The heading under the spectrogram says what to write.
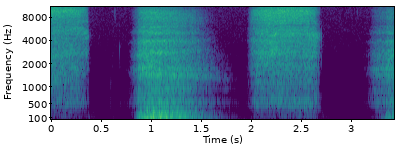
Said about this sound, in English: So you inhale and you exhale.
